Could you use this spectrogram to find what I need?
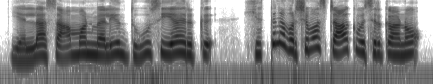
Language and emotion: Tamil, disgusted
